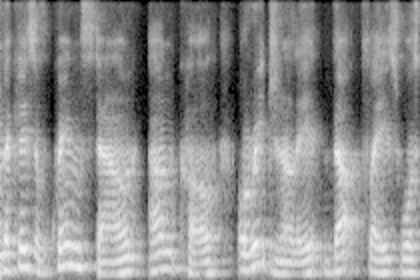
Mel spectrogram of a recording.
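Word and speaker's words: Cobh: It's just a false Gaelicism because it's a homophone of Cove.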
